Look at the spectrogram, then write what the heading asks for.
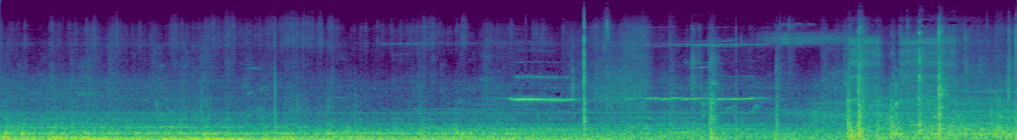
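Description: Bernina Express train running with a low rumble that eases off as it slows. Two short beeping tones sound about halfway through, and a few sharp knocks and clatters come in the second half.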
